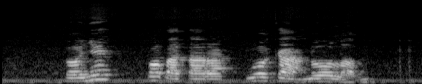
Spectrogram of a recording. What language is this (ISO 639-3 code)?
ibo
